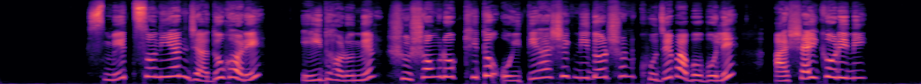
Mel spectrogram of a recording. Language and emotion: Bengali, surprised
